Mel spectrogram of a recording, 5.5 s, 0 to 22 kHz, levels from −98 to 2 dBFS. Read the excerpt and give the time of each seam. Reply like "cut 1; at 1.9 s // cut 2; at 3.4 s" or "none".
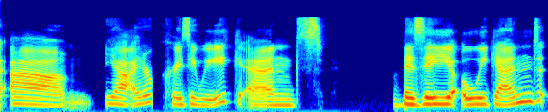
cut 1; at 1.5 s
